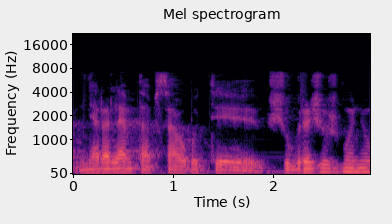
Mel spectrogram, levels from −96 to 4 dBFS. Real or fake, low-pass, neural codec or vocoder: real; 7.2 kHz; none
